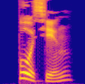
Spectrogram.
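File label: Chinese; hsk2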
